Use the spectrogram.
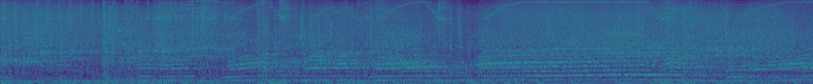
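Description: A car drifts through corners in The Crew Motorfest, its engine droning steadily with tones that rise and fall as the tires squeal continuously, loud and close throughout.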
